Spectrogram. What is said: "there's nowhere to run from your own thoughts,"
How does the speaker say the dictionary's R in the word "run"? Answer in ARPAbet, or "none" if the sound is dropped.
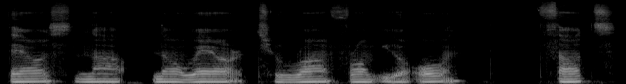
R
